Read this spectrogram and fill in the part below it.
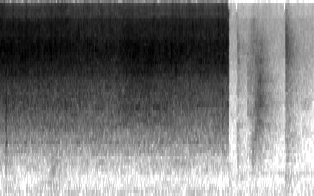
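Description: Garlic, onions and peppers sauté in a pan with a loud, close sizzle that holds steady for about two seconds, then cuts off abruptly, leaving a few faint stirring sounds.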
